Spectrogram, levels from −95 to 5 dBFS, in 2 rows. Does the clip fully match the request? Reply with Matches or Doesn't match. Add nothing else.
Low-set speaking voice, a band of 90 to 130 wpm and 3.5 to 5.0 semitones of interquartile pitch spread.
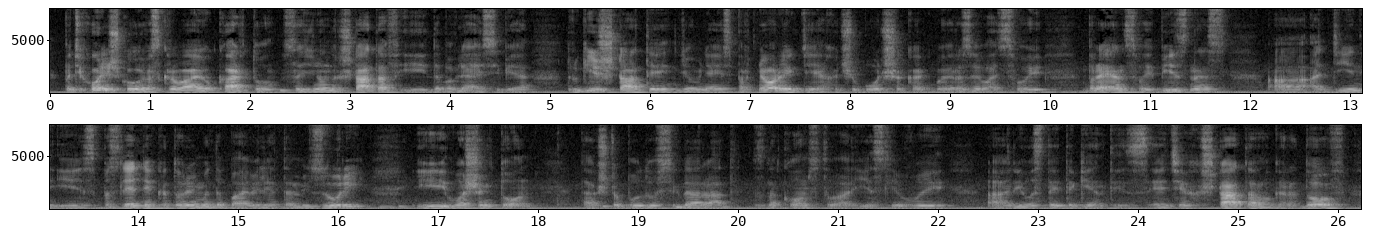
Doesn't match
